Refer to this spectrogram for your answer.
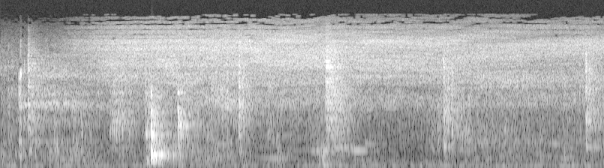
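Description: A pumpkin cannabis dab sizzles on a hot nail: a steady, soft hiss with a few sharp crackling pops scattered through it, no voices present.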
